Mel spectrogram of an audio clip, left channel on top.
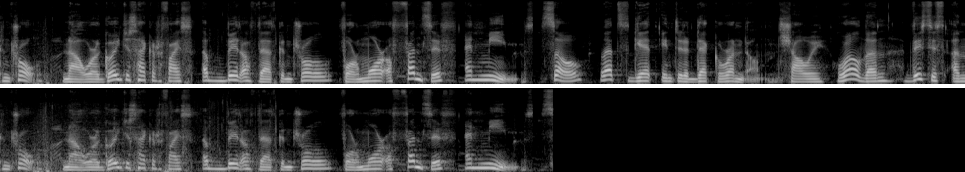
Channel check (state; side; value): drops out; right; at 5.6 s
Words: Now we're going to sacrifice a bit of that control for more offensive and memes. So let's get into the deck rundown, shall we? Well then, this is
